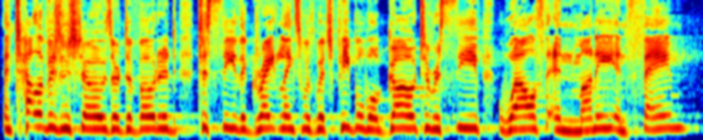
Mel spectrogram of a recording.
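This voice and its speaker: A man preaching a sermon as pastor, slow and emphatic, falling to a hush on key phrases. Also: sits high, fairly even intonation. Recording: reverberant hall.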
